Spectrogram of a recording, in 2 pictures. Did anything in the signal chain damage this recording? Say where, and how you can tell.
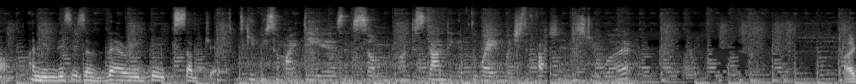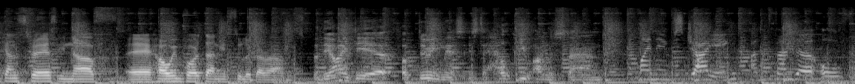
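Yes. From 4.67 s to 9.11 s a thin, steady buzz sits under the audio, well below the main signal (roughly 25 dB down), with a 100 Hz fundamental and a dense stack of harmonics. That is DECT cordless phone buzz, entering at the analogue stage: a nearby handset or base station transmits a radio burst every 10 ms, and the analogue circuitry rectifies each burst into an audible click train.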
